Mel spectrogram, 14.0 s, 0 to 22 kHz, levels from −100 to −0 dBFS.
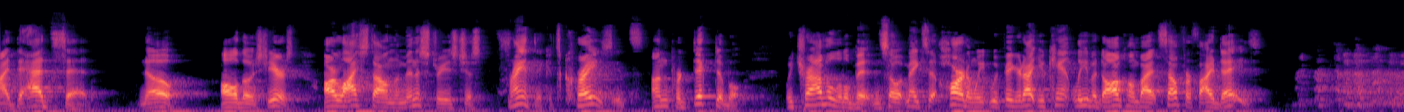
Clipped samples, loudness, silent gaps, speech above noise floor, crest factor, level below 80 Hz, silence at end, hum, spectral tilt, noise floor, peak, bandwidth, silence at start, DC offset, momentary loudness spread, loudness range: under 0.1%; -32 LUFS; none; 33 dB; 22 dB; -68 dBFS; 0 s; none; -3 dB/octave; -65 dBFS; -12 dBFS; 11.5 kHz; 0 s; under 0.1%; 20 LU; 4 LU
